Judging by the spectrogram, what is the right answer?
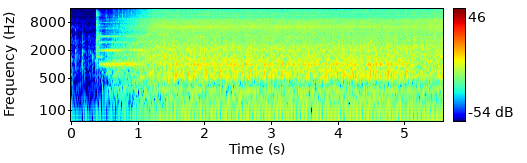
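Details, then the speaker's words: Gtech AirRam K9 cordless vacuum with temperamental switch and battery issues: motor spins up to steady whir with coarse low rumble and rattle, always present and progressively worse; rough-running motor, cause unconfirmed. "take note of the odd noise - rumbling / rattling coming from the motor - this has always been present and has gotten progressively worse..."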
